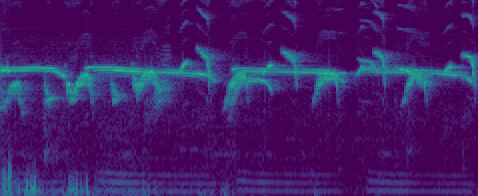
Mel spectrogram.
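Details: Caged Chinese hwamei for sale in Vietnam, a fast stream of bright looping whistled notes over a sustained high tone, phrases tumbling together; a steady low mechanical hum runs beneath.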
